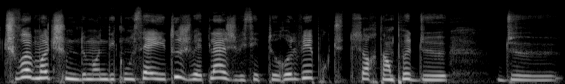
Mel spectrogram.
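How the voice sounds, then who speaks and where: A teenage girl talking casually and bluntly, her voice often dropping quietly at the ends of phrases. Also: a little high, brisk, no echo, studio quality. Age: teens. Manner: blunt, outspoken, trailing off quietly. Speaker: teen guest. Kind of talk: casual discussion.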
